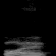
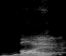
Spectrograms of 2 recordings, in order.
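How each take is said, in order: First: It is said in a warm, loving way. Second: It is said in a plain, blunt way.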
